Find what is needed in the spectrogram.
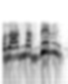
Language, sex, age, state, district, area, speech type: Urdu, female, 45-60, Uttar Pradesh, Lucknow, rural, conversation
